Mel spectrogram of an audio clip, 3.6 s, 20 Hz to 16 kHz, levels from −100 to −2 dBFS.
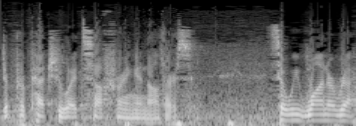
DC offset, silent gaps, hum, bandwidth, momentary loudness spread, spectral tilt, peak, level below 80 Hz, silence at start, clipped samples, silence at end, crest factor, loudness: under 0.1%; none; none; 12.5 kHz; 11 LU; -5 dB/octave; -6 dBFS; -30 dBFS; 0 s; under 0.1%; 0 s; 14 dB; -20 LUFS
